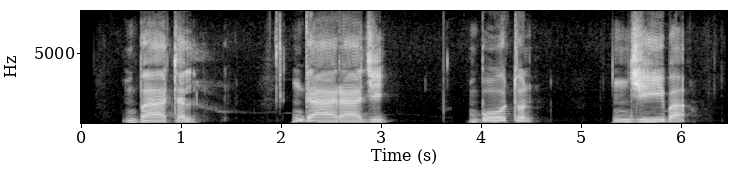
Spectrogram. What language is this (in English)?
Fula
